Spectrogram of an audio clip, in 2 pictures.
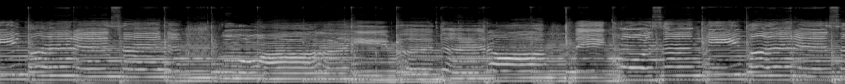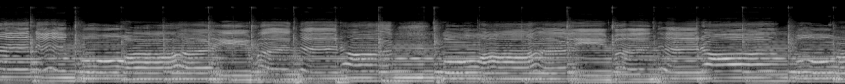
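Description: Female voice singing a chota khayal in raga Desh, set in teentaal, with melodic runs, accompanied by harmonium and regular tabla strokes.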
